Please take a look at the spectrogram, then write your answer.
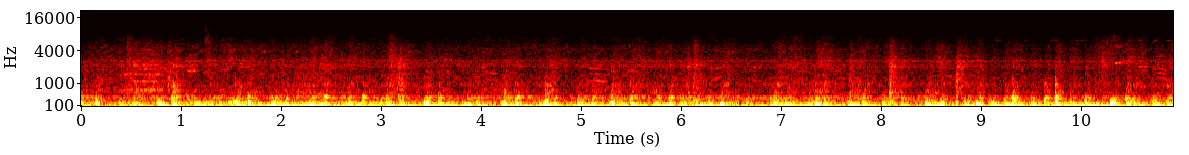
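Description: Passenger train on the Mumbai to Latur route rolling along the rails, a loud continuous low rumble with rhythmic clickety-clack from the wheels, heard from inside the carriage.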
